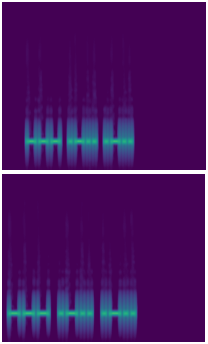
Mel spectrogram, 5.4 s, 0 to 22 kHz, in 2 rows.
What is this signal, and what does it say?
Morse code, heard as a keyed tone, about 29 wpm, 700 Hz. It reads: OLL OLL
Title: Speed-Racing Multi-letter Phonemes - 25wpm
